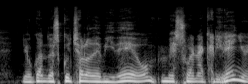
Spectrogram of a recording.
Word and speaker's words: vídeo: También sucede con vídeo. En el español de España la tónica está en la letra I, mientras que en el de América la tónica está en la E.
